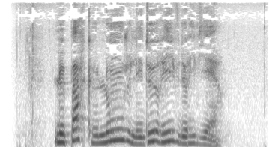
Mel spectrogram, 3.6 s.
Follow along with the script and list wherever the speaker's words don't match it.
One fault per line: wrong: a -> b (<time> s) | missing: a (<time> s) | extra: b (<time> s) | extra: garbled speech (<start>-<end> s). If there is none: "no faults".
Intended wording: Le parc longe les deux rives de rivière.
no faults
